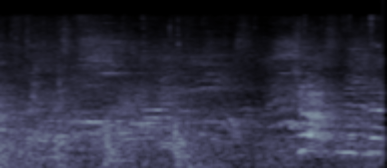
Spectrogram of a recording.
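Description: Small crowd of spectators chattering in a hall, with children's voices among them.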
